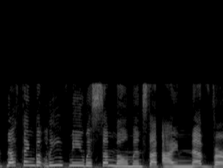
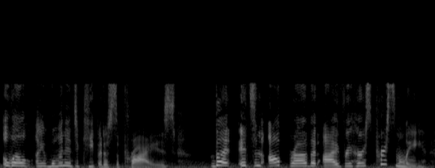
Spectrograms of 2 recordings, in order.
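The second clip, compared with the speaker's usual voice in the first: ordinary delivery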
